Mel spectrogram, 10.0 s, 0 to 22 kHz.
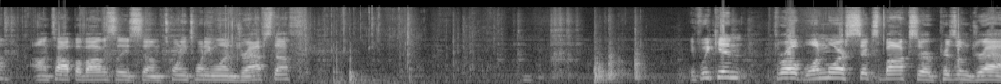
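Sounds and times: cardboard rustle: 0:00.0 - 0:05.0.

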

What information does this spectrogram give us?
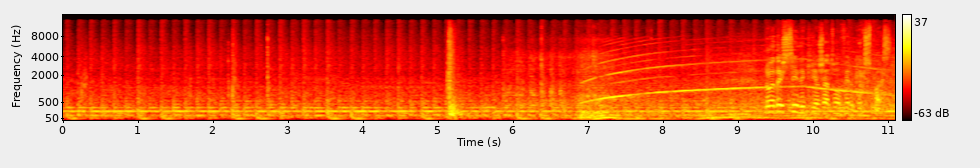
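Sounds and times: background music: 0:00.0 - 0:11.0
sharp thump: 0:05.1 - 0:05.4
police siren wailing: 0:06.9 - 0:11.0.

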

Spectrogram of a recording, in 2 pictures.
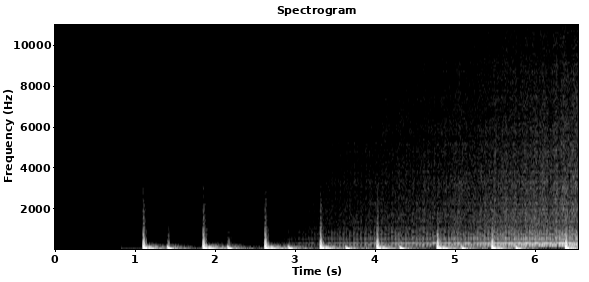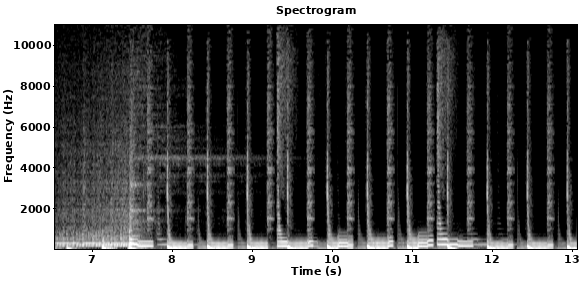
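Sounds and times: heartbeat through stethoscope: 0:01.1 - 0:06.7
rising musical drone: 0:03.2 - 0:08.8.

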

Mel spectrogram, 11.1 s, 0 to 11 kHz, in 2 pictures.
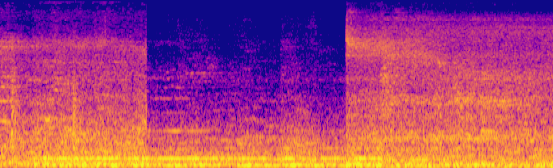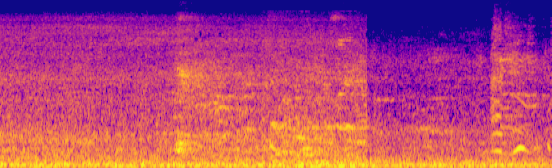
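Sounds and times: road traffic rumble: 0:03.5 - 0:11.0.

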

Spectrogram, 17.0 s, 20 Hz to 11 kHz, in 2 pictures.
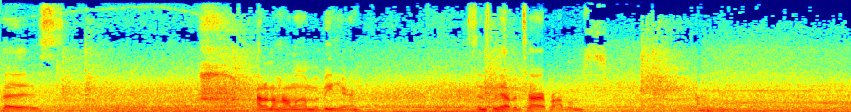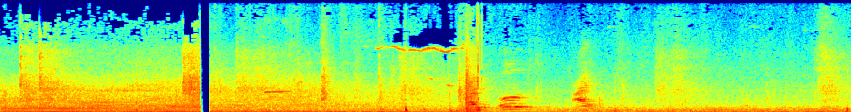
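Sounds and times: outdoor low rumble: 0:00.0 - 0:17.0.

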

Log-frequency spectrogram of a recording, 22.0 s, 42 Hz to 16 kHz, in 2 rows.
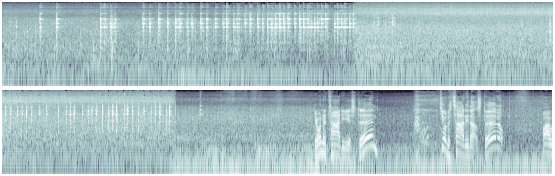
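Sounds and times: rushing water noise: 0:00.0 - 0:14.5
ratchet pawl clicking on metal gear: 0:11.0 - 0:14.5.

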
